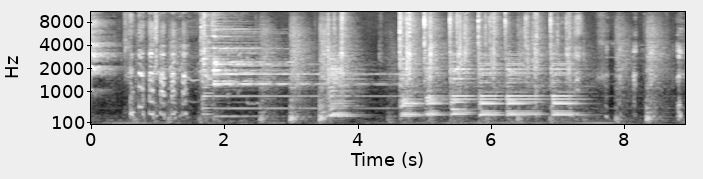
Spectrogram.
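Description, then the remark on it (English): Lizzie the dog's wagging tail knocks against a drum in quick, irregular taps and soft thuds, scattered among sustained, ringing tonal notes, with no talking. “But the tail wagging is hitting the drum.”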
